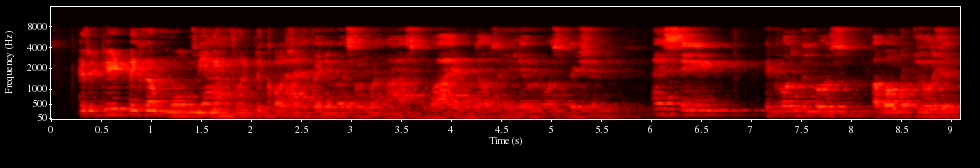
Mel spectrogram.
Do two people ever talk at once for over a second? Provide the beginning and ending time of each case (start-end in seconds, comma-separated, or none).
none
